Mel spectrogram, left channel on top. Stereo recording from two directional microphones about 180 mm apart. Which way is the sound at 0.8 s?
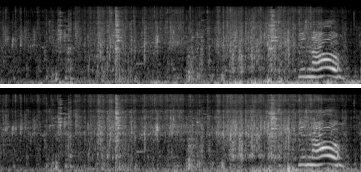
20° left (ahead or behind).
